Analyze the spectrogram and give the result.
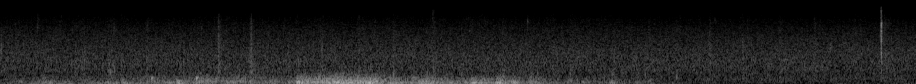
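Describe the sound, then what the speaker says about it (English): Rain and thunder in the video game Farming Simulator 25: a continuous hiss of rainfall carries through, with a louder rumble of thunder swelling midway and a sharp crack near the end. "How long is this rain going to be here?"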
